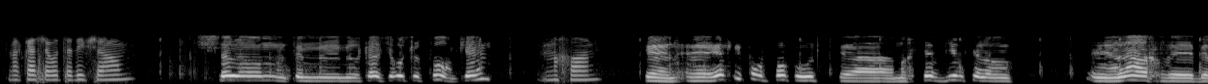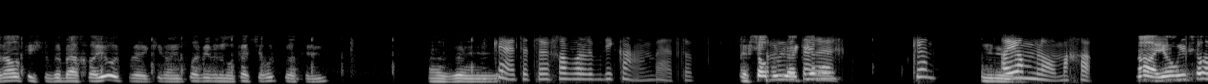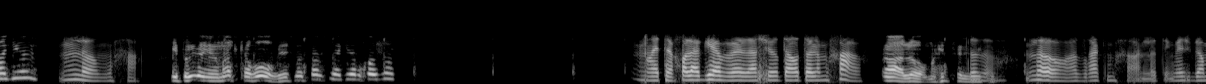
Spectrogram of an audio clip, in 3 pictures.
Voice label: call recording; ADIV GARAGE - E. ARMOZA LTD.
